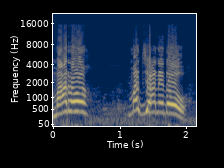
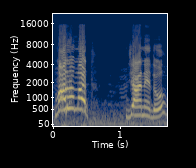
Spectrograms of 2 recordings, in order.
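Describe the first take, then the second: First: There is a pause after the first word. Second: There is a pause after the second word.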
